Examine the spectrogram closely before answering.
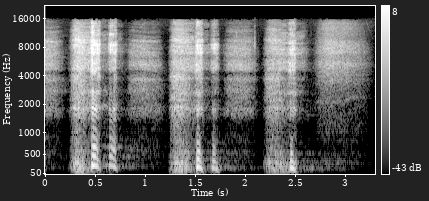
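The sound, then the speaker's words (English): Someone pauses while reading aloud to catch their breath, taking three heavy, gasping breaths. Each is partly voiced, and short pauses fall between them. “I have to get my breath.”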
